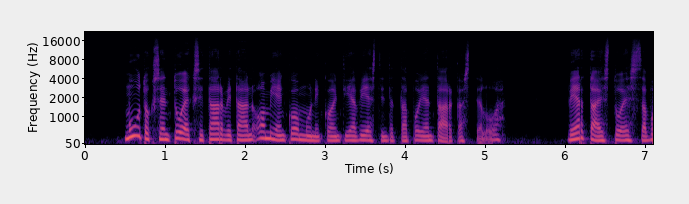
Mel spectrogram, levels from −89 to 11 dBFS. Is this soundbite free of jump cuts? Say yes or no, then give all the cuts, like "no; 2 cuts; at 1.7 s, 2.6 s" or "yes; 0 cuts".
yes; 0 cuts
